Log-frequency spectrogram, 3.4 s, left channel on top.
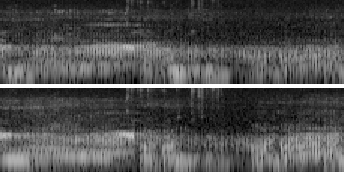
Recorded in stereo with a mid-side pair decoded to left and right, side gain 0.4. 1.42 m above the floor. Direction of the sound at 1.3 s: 30° right.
